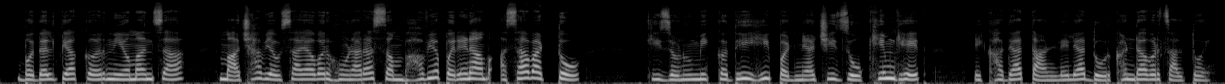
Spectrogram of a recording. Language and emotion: Marathi, fearful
